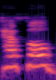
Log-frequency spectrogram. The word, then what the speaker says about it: TESL: I pronounce it TESL, but that is not, there is no definitive. Some people say TESOL, some people say TESL. It's like tomato, we'll accept both.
